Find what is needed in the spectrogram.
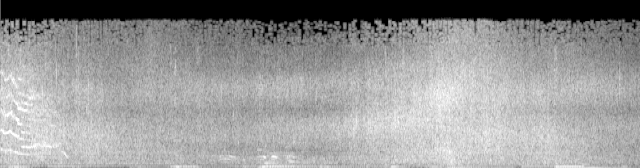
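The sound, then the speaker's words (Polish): Sea waves wash in a continuous, fairly loud surf roar, with low droning tones running steadily underneath. “Tak dziś brzmi morze.”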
